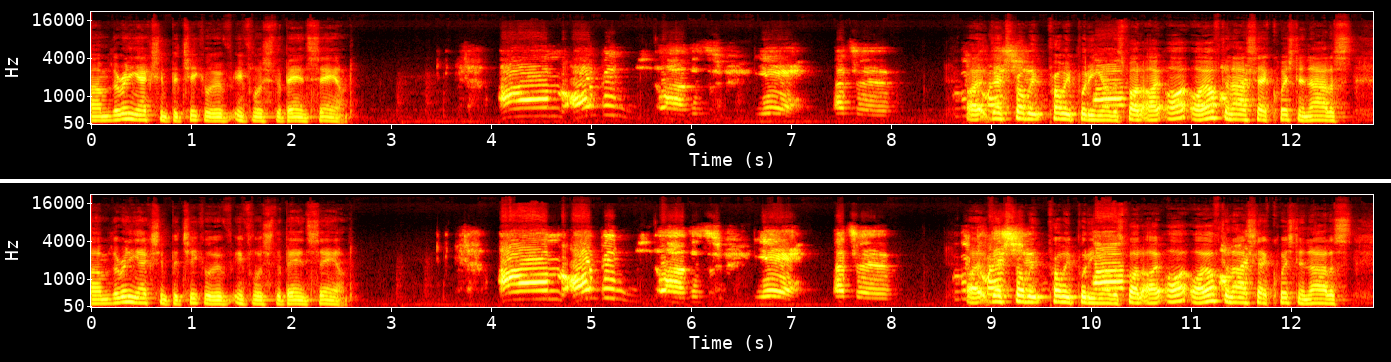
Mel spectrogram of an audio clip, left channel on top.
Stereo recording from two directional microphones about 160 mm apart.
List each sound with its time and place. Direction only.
0.0 s speech: 20° right (ahead or behind)
3.7 s a sound: 45° right (ahead or behind)
8.9 s speech: 45° right (ahead or behind)
9.6 s speech: 20° right (ahead or behind)
10.0 s speech: 45° right (ahead or behind)
10.3 s speech: 20° right (ahead or behind)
